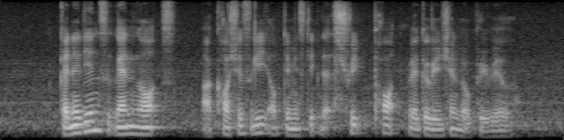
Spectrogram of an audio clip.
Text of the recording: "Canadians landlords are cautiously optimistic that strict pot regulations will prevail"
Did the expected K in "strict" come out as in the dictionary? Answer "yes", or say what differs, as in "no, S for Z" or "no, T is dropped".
no, K is dropped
